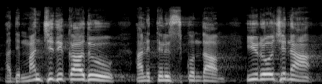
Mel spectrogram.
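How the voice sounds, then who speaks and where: High, bright-voiced priest preaching emphatically. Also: male voice, lively intonation, normal speed. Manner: emphatic, repetitive, asks rhetorical questions. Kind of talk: Christmas Mass homily. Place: church during Mass.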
